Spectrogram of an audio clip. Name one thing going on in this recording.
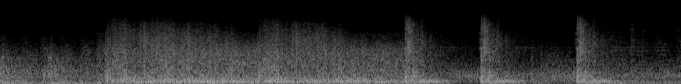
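Loud explosions boom and crackle.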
